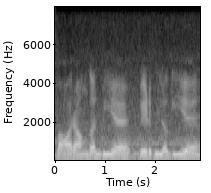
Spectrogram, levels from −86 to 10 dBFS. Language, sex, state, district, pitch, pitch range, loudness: Hindi, female, Chhattisgarh, Raipur, 175 Hz, 170-175 Hz, -12 LUFS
